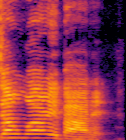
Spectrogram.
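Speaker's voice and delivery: loud, put-on New York accent. Speaker quotes what Spirit tells them: New York accent. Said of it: "It's like in a New York accent".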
